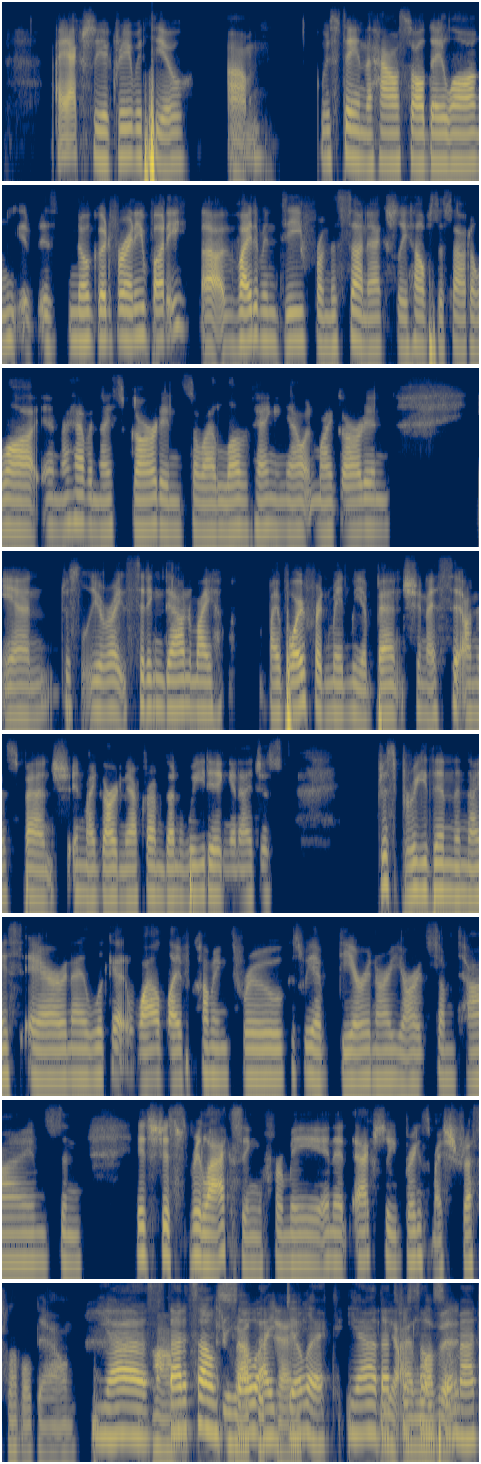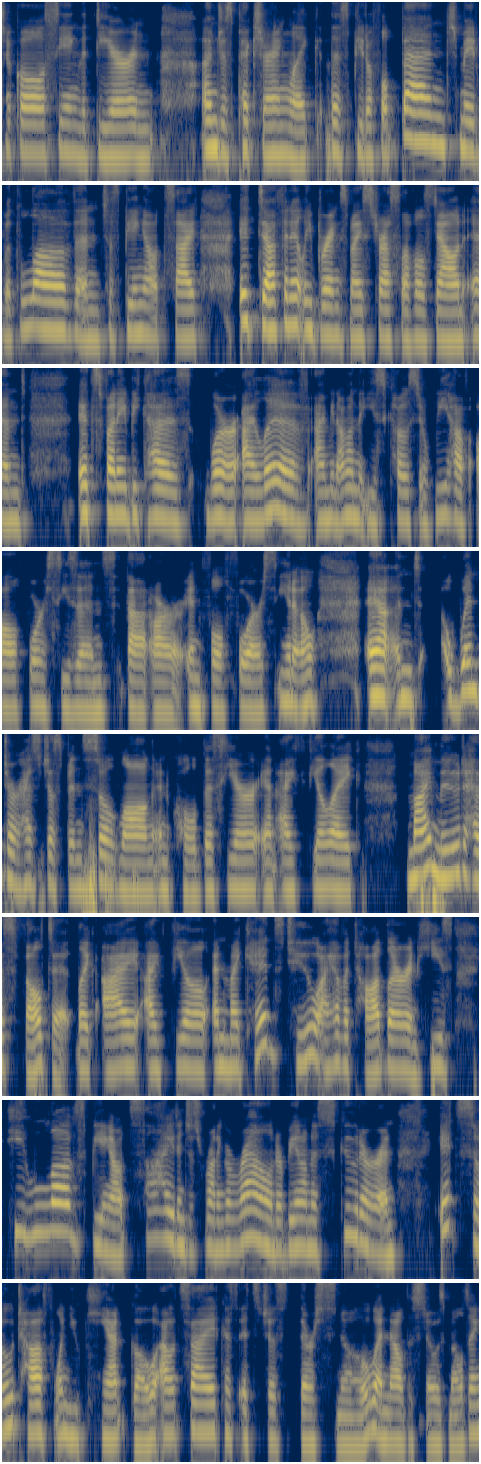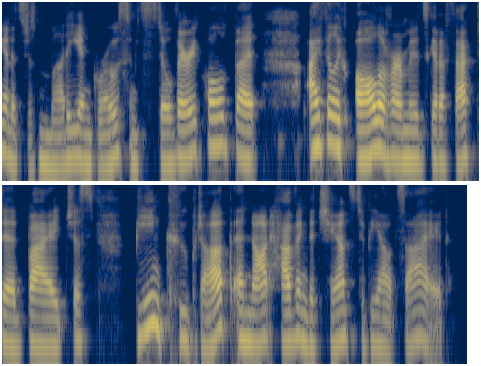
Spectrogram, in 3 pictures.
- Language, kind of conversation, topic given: English, unstructured, How can spending time in nature improve your mood?
- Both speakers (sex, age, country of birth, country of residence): female, 35-39, United States, United States; female, 55-59, United States, United States
- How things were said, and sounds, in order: tapping; other background noise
